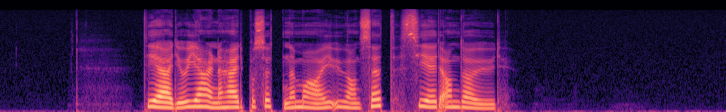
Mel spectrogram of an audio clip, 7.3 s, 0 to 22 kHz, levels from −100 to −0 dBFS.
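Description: Speech recording, no technical faults detected.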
